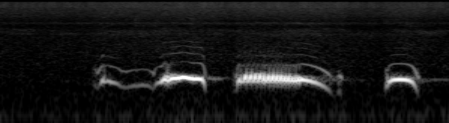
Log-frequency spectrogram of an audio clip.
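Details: Lure call of a spotted dove for training captive doves: a soft wavering lead-in, a loud coo, a long steady hoot and a short final coo, clear and close.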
